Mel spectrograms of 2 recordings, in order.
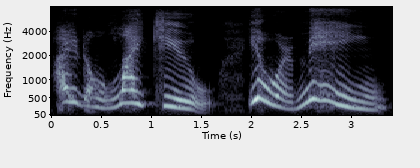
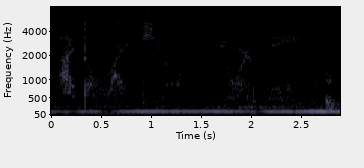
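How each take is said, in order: First: Put-on mildly childish sulky voice, slow and a bit higher; angry little child. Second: Whispered, barely audible. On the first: Girl tells her mom she dislikes her, sulky child voice. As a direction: sulk it out like a seven-year-old. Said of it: "And when you're little". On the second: Retold or imitated. Child repeats it to mom, hushed whisper. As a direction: hide the words from God in a whisper. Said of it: "I whispered".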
